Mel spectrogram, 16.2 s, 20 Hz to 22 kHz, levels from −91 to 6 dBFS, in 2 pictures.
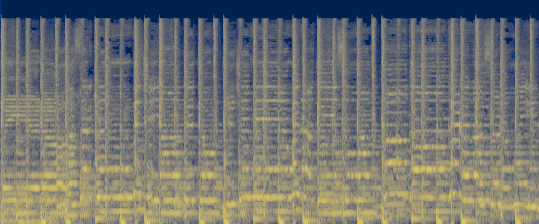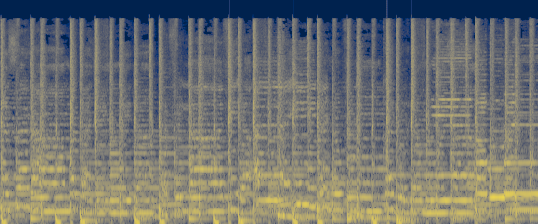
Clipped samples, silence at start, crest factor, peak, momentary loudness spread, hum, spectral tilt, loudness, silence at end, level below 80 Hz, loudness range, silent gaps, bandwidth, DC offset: under 0.1%; 0 s; 12 dB; 0 dBFS; 3 LU; none; -4 dB/octave; -11 LUFS; 0 s; -22 dBFS; 1 LU; none; 16.5 kHz; under 0.1%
